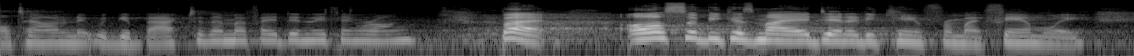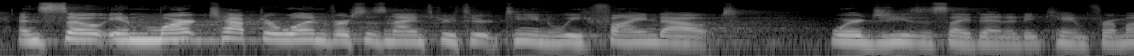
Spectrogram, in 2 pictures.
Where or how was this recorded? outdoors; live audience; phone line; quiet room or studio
live audience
